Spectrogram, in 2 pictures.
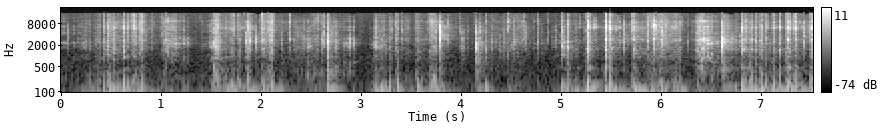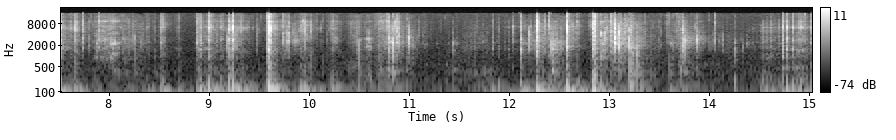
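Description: A utility knife blade scrapes a solid, dry amber soap bar with a gold side, shaving off dry, flaky curls. The result is a steady run of crisp, bright scraping and crackling in bursts, with soft low thuds beneath and brief pauses between strokes.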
